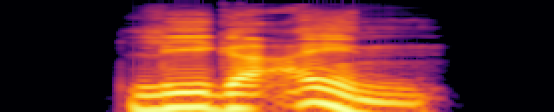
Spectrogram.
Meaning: inflection of einlegen: 1. first-person singular present 2. first/third-person singular subjunctive I 3. singular imperative
- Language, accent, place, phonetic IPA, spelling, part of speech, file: German, Germany, Berlin, [ˌleːɡə ˈaɪ̯n], lege ein, verb, De-lege ein.ogg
